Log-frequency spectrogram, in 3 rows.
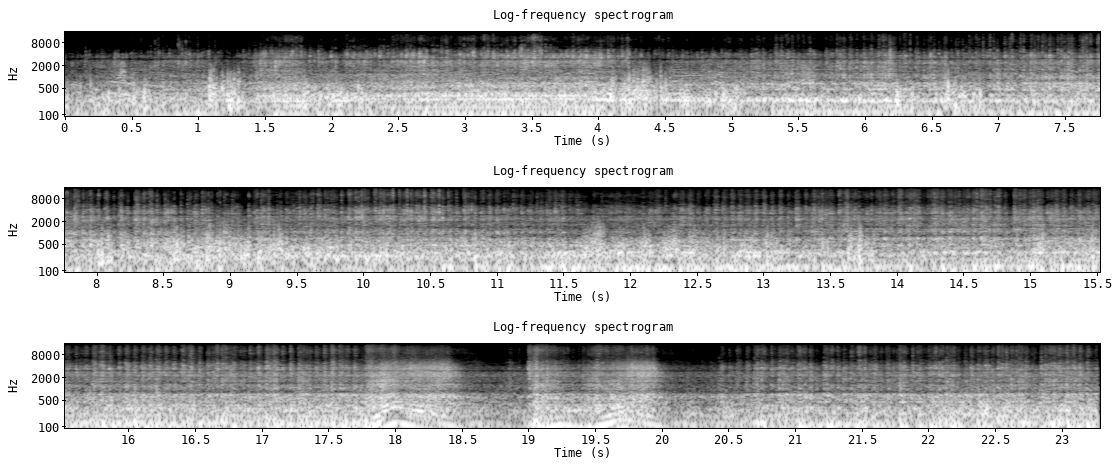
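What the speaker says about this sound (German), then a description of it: "Michael, sein V8, der bringt hier 1300 PS an die Hinterachse." A BMW 850 Coupé race car with a 1300-horsepower V8 sends a loud, sustained engine roar for a long stretch, rising and falling slightly with a brief dip near the end, while a voice talks over it.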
